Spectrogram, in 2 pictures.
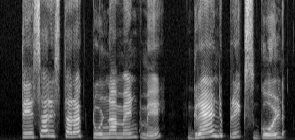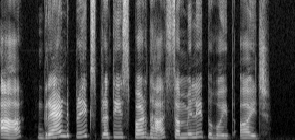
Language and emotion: Maithili, neutral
